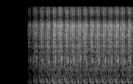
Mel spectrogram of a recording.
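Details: Motorcycle engine: fast, even, light metallic rattle with little low engine sound; points to a slack, noisy timing chain.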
